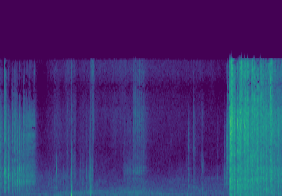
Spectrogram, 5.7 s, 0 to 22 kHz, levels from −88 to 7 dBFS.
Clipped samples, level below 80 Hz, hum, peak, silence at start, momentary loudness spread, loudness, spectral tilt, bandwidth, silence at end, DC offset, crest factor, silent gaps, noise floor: under 0.1%; -70 dBFS; none; 0 dBFS; 0 s; 27 LU; -23 LUFS; 0 dB/octave; 16 kHz; 0 s; under 0.1%; 30 dB; none; -56 dBFS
